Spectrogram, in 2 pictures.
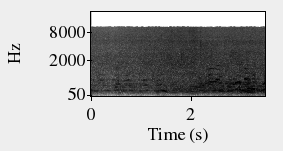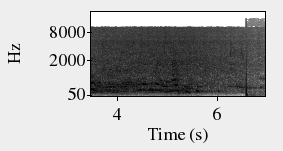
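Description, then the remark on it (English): Steady watery wash fills an echoing underground cavern with an underground lake, with soft tonal murmurs rising and falling beneath it and a few isolated plinks of water dripping, one sharp tick near the end. “Uh, but to kick off, here is the sound of water dripping in an underground cavern with an underground lake.”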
